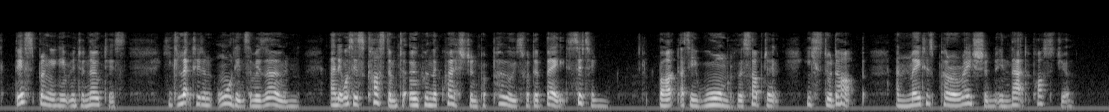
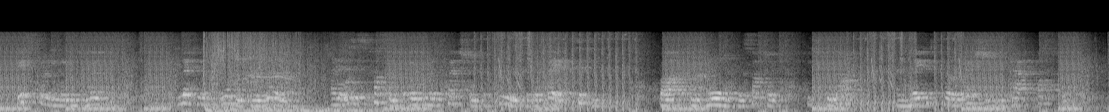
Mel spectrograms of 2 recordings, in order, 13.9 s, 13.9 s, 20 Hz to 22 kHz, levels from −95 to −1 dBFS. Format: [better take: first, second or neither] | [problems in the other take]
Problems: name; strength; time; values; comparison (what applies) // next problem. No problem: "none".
first | background sound (Gunshot, gunfire); 2 dB below the speech // room echo; dies away in 1.1 s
